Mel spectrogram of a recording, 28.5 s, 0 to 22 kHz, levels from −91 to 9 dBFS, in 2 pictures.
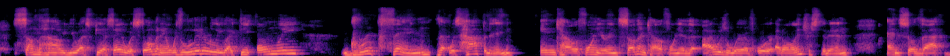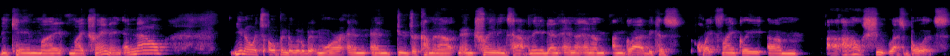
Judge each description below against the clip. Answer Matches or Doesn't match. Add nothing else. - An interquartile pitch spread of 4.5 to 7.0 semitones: Doesn't match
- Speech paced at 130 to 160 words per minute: Matches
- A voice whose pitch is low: Matches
